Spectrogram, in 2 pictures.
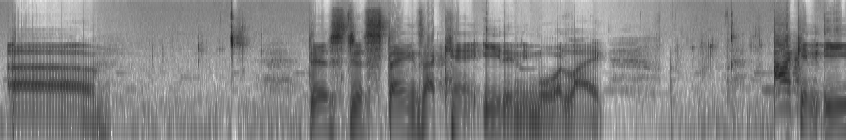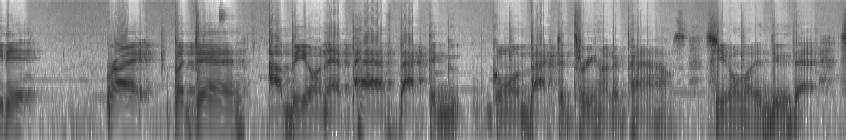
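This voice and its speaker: This man in his fifties hosts a gaming channel and talks to the camera in a relaxed way, often repeating things and tacking questions onto his sentences. He speaks a little slowly in a low-sitting voice.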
